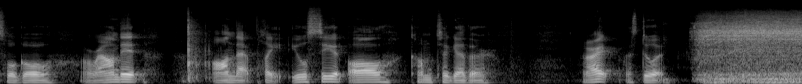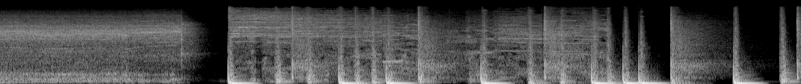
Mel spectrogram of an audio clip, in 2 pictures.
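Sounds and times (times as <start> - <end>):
cordless drill cutting plastic: 6.9 - 14.2
music with heavy bass beat: 10.3 - 16.0.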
